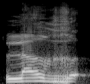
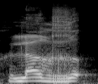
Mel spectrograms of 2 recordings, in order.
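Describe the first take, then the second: Both takes have the same delivery.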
